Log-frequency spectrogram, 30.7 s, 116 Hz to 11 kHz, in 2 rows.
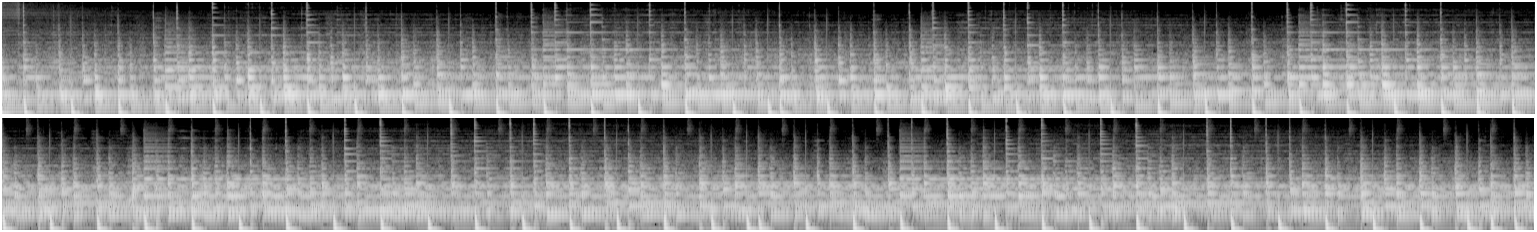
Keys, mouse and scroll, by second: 1.8-6.1 drag, 6.1 g, 11.6 r, 17.9-21.0 shift+drag, 21.8-22.5 scroll down 8, 23.7-24.4 drag, 24.4-25.1 scroll down 6, 25.8-26.5 drag, 26.5-27.2 scroll down 6, 27.4 scroll down 3, 28.6-29.2 drag, 29.2-29.8 scroll down 4, 30.5-30.6 drag.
